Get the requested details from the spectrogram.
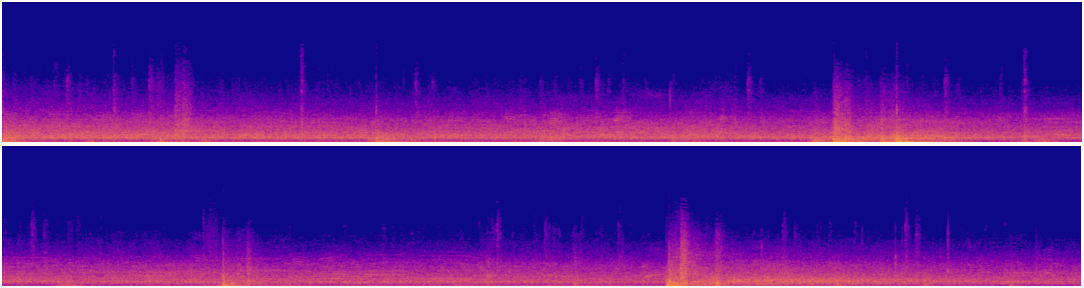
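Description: A crowd cheers steadily in a large echoing arena.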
